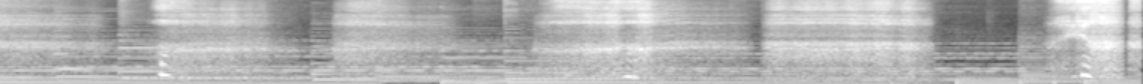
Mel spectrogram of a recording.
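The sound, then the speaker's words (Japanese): A slow, deep breath drawn in and let out, with a few airy breath bursts spaced out over several seconds against a steady low tonal background. “まずは深呼吸をして”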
